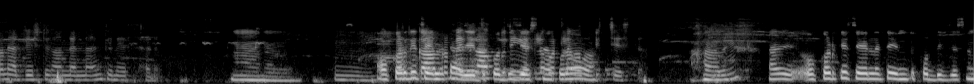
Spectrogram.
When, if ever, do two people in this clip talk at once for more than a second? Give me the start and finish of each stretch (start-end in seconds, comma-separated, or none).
3.9-5.7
